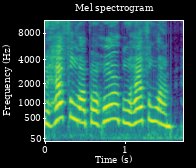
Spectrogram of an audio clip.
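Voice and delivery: very high, loud squeal for help; panicked cry. Acted. Piglet crying out as he flees the heffalump. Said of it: "cried Piglet".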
